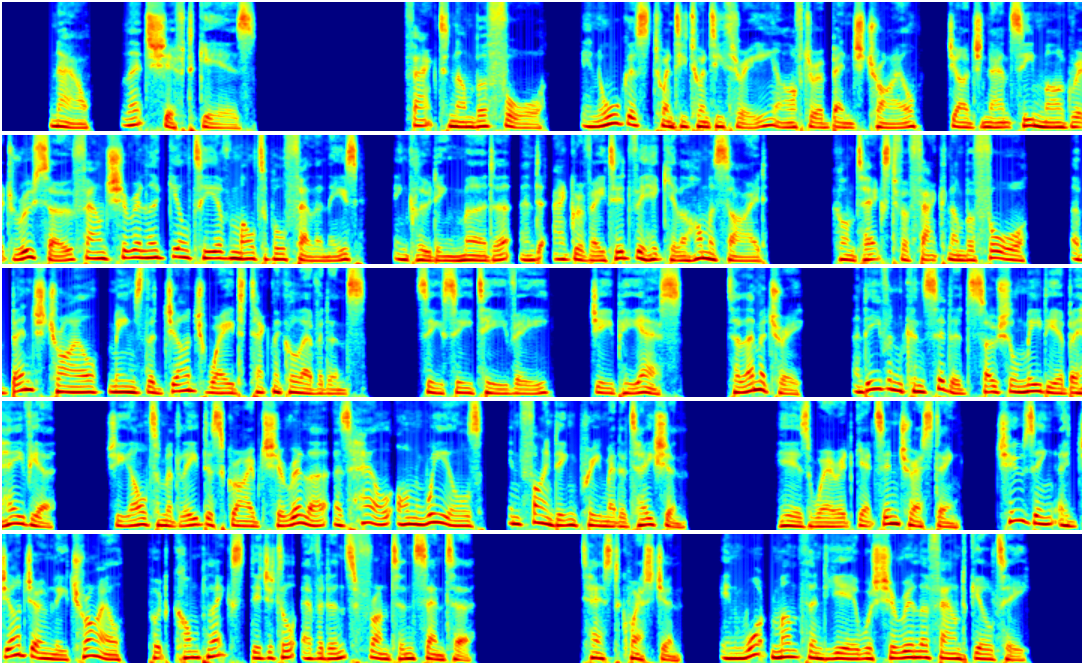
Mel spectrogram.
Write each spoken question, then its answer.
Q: In what month and year was Shirilla found guilty?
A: Correct answer, August 2023.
